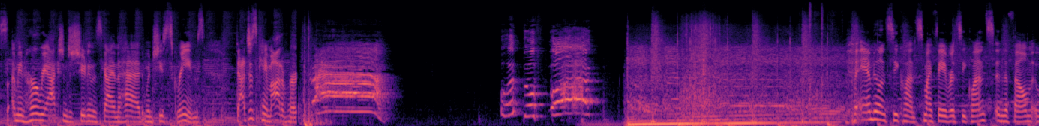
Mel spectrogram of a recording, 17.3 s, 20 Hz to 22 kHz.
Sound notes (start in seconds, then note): 5.1 screams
